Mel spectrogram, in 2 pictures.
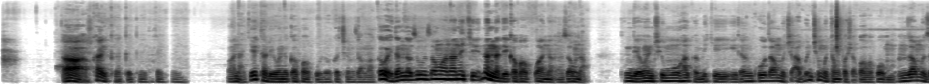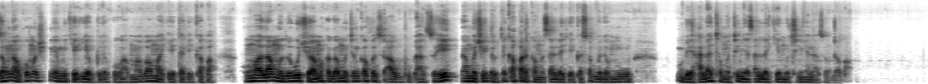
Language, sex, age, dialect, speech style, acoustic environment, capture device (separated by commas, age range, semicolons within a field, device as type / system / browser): Hausa, male, 35-44, Nigeria - Kano, happy, people talking; nature; music, mobile / Linux / Chrome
